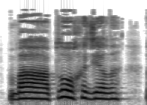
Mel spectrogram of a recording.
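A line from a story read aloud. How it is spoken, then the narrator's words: Sighing. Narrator (Russian): вздохнул доктор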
